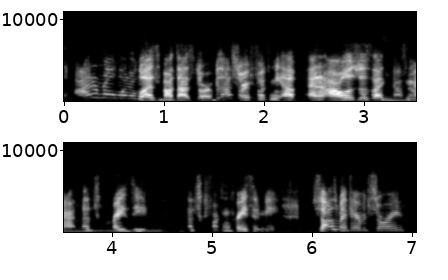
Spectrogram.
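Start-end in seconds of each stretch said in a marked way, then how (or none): 3.3-5.7 much softer and lower, stunned; quiet disbelief. Retold or imitated. Reader recalling a story that upset her, quietly stunned. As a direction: drop to a low murmur of disbelief.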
